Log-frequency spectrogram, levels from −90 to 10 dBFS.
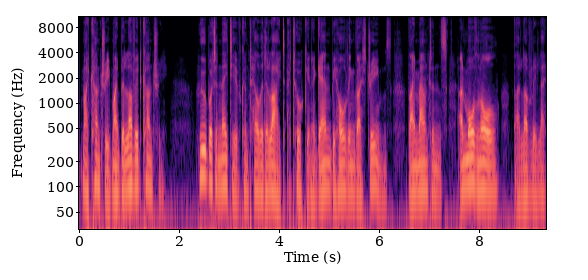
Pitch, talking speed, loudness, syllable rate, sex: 90 Hz, 185 wpm, -20 LUFS, 5.4 syllables/s, male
